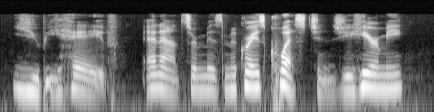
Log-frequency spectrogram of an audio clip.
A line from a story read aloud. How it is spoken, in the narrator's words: In a stern voice, she said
